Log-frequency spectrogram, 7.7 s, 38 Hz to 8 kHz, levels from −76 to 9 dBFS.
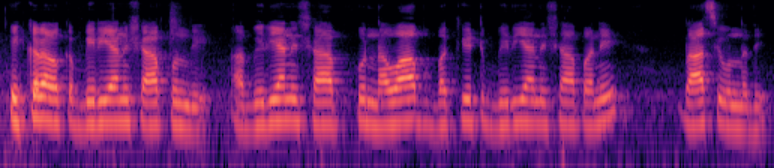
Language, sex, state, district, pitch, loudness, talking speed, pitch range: Telugu, male, Telangana, Mahabubabad, 155 Hz, -18 LUFS, 125 wpm, 150-170 Hz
